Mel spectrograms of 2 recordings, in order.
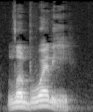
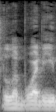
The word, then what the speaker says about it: La Boétie: Properly pronounced not, as might be thought, La Boétie, but rather La Boétie, with the hard T, as it was pronounced in the Périgord dialect of the region in which La Boétie lived.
